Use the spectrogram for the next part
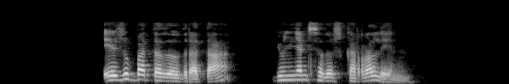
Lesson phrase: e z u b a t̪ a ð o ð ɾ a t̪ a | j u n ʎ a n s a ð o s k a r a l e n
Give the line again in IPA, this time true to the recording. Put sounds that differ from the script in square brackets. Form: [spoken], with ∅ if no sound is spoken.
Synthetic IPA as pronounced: e z u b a t̪ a ð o ð ɾ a t̪ a | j u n ʎ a n s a ð o s k a r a l e n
